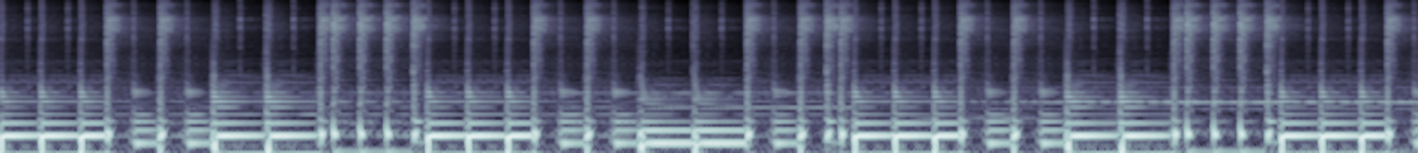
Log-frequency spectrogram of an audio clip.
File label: rock funk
